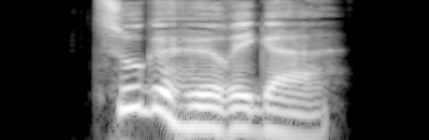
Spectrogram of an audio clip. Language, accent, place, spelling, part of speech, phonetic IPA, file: German, Germany, Berlin, zugehöriger, adjective, [ˈt͡suːɡəˌhøːʁɪɡɐ], De-zugehöriger.ogg
- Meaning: inflection of zugehörig: 1. strong/mixed nominative masculine singular 2. strong genitive/dative feminine singular 3. strong genitive plural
